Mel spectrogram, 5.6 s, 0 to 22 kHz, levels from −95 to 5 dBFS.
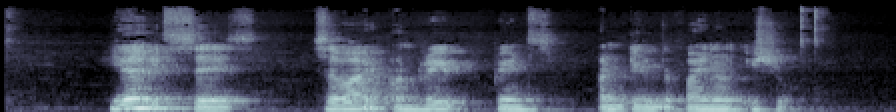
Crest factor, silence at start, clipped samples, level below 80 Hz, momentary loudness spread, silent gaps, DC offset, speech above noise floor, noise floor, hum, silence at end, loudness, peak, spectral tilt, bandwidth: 18 dB; 0.05 s; under 0.1%; -48 dBFS; 18 LU; none; under 0.1%; 42 dB; -60 dBFS; none; 0.5 s; -19 LUFS; -2 dBFS; -6 dB/octave; 16 kHz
